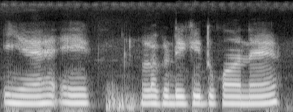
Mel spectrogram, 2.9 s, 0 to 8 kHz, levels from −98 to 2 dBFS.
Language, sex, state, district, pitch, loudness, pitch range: Hindi, male, Uttar Pradesh, Shamli, 155 Hz, -12 LUFS, 150-160 Hz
